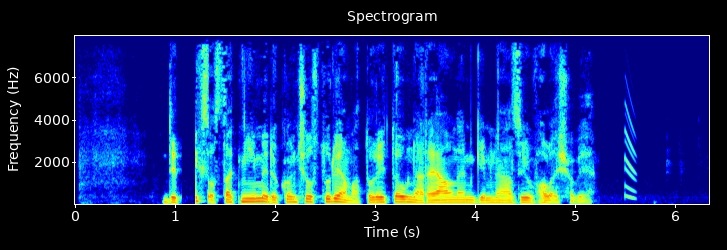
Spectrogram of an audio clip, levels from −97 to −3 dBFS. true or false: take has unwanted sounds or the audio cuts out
true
